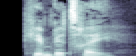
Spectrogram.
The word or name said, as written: kæmpetræ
